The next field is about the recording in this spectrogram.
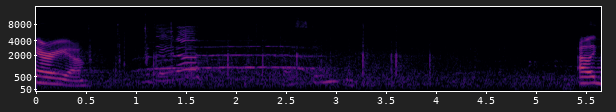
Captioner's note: applause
